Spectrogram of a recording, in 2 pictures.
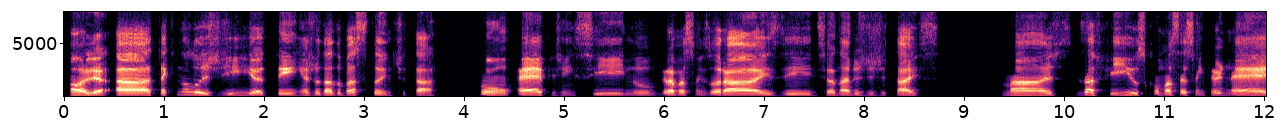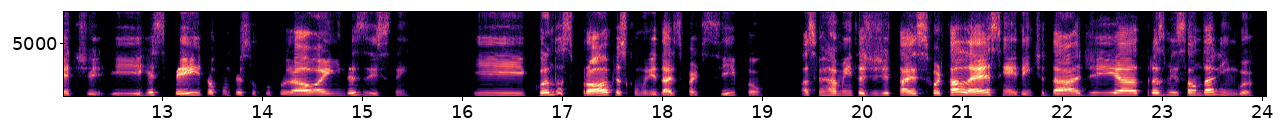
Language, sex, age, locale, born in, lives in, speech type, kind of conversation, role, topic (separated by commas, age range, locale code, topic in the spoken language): Portuguese, male, 25-29, pt-BR, Brazil, Portugal, read, expert-assistant, expert, É mito ou verdade que a tecnologia está ajudando a preservar línguas ameaçadas de extinção?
